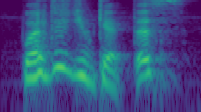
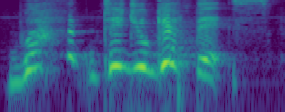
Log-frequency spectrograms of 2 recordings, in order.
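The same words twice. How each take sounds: First: Raised, urgent demand; sharp, insistent question. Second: Very loud, high, furious demand; escalated, yelled question; demanding shout. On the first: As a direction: demand an answer, louder and higher. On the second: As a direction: shout the demand at full force. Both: A narrator's reading. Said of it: "she demanded".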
